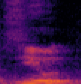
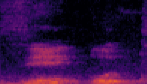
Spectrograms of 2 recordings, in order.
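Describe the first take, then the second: First: Said in the usual way. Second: "জিউত" split slowly into জি, then উত; syllable by syllable. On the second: Shown as a demonstration. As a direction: stretch the first syllable of "জিউত", pause, then উত. Teacher breaks up letter name. ("জিউত" ভেঙে ভেঙে, জি... উত)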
